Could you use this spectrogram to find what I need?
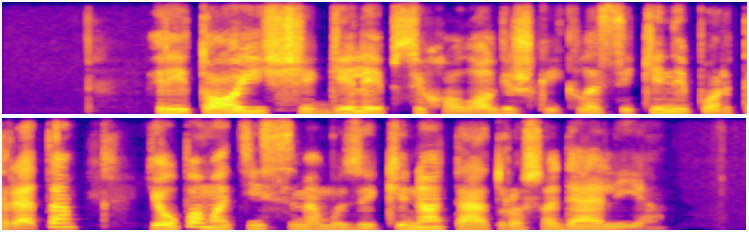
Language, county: Lithuanian, Kaunas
